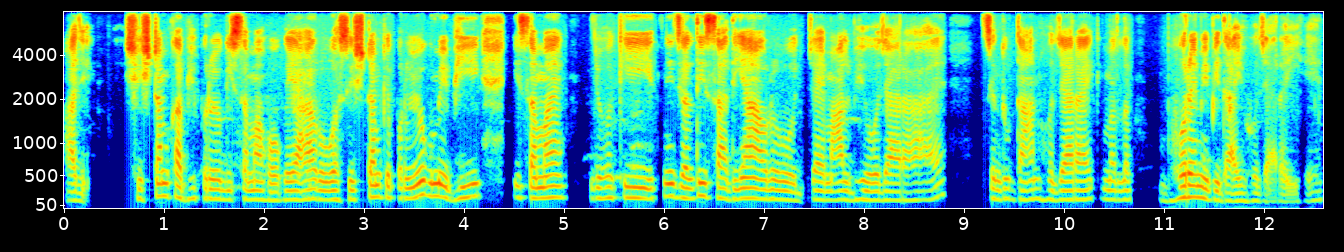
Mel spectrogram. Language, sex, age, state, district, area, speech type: Hindi, female, 30-45, Uttar Pradesh, Ghazipur, rural, spontaneous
